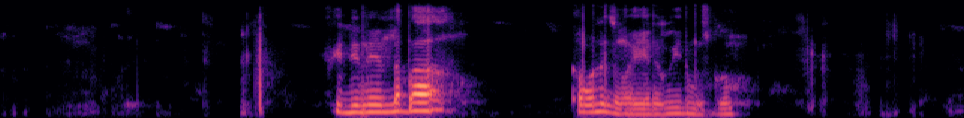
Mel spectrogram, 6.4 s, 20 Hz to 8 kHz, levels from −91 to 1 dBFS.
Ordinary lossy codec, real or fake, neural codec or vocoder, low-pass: Opus, 24 kbps; fake; codec, 24 kHz, 3.1 kbps, DualCodec; 7.2 kHz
